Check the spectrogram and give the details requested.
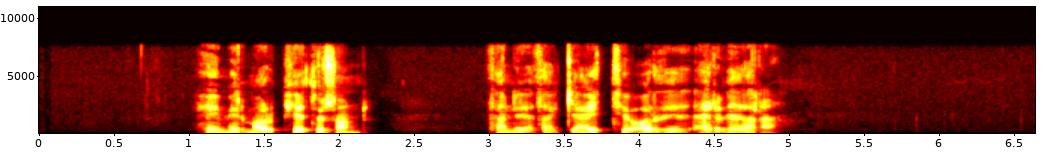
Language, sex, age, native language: Icelandic, male, 70-79, Icelandic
